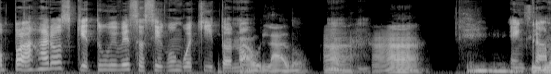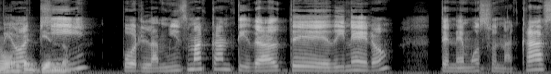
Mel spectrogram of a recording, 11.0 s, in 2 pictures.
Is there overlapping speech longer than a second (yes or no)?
yes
